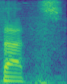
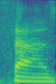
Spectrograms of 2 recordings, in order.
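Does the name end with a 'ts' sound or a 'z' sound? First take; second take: ts; z. First: The name ends with a crisp ts sound. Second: The name ends with a buzzing z sound. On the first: The speaker calls it right. "it's Fats" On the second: The speaker calls it wrong. "It's not Faz"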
